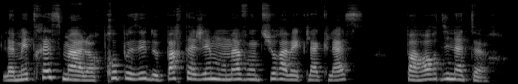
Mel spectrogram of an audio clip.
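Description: A woman reading a children's storybook aloud, slowly and carefully spelling out each word, with little English lessons woven in. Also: on the high side, pushed and bright. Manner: slow, careful, clearly spelled-out words. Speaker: audiobook reader.

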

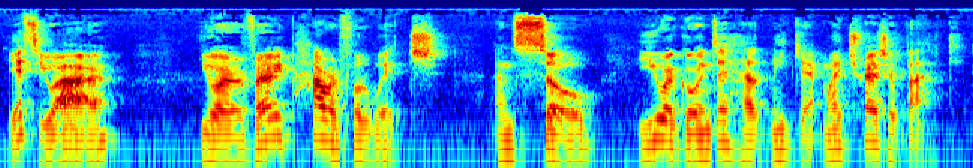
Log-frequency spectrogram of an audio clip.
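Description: A man's voice: mid-range voice, sing-song, measured pace, bright, forceful tone. A man voicing a small, theatrical, impatient male leprechaun in an audiobook. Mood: exasperated. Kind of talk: audiobook character voice.

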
